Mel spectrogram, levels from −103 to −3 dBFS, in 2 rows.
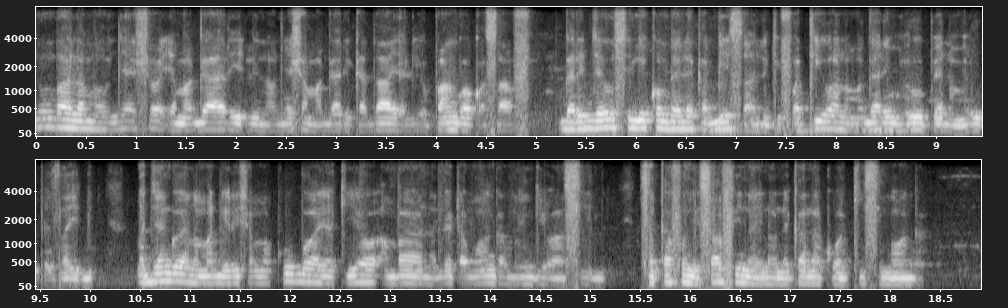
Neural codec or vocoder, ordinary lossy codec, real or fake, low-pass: none; Opus, 16 kbps; real; 7.2 kHz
